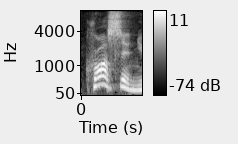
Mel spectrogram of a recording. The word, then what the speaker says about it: Crossin: And then the other thing is that, you know, from the cornerback position, you know, is it Crawfin or Crawfim with an M or an N? – Crossin, you mean, the guy they just brought in? – Yeah, Crawfin. Okay. – Crossin with an S.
